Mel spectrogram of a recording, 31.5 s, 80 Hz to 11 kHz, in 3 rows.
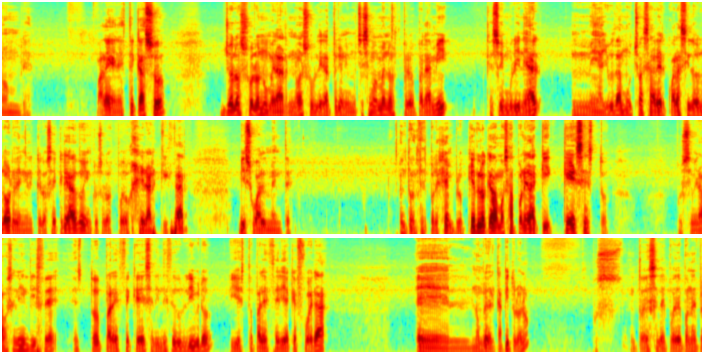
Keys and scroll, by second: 3.5-5.9 typing, 20.2 super+Tab.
